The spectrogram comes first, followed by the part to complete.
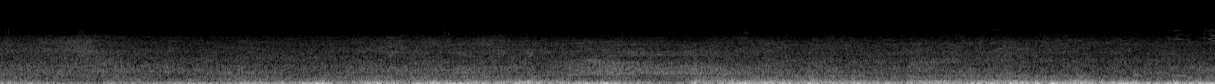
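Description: Airbus A321neo jet engines at takeoff thrust during the takeoff roll: a deep, steady rumble that grows louder about three seconds in.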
